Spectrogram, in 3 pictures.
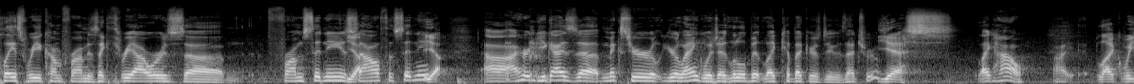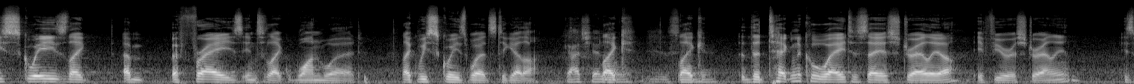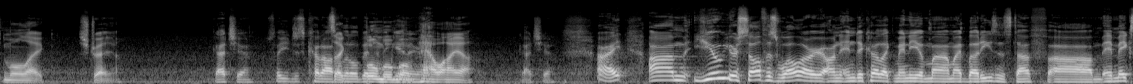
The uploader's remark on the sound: Those are the interview we did at FME during the festival.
